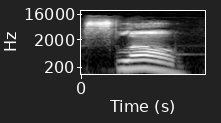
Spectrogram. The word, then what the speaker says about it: Slough: Is that slooge? Slow. Slow. Is that splooge? Slooge. I hope it's not splooge. Spell it.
